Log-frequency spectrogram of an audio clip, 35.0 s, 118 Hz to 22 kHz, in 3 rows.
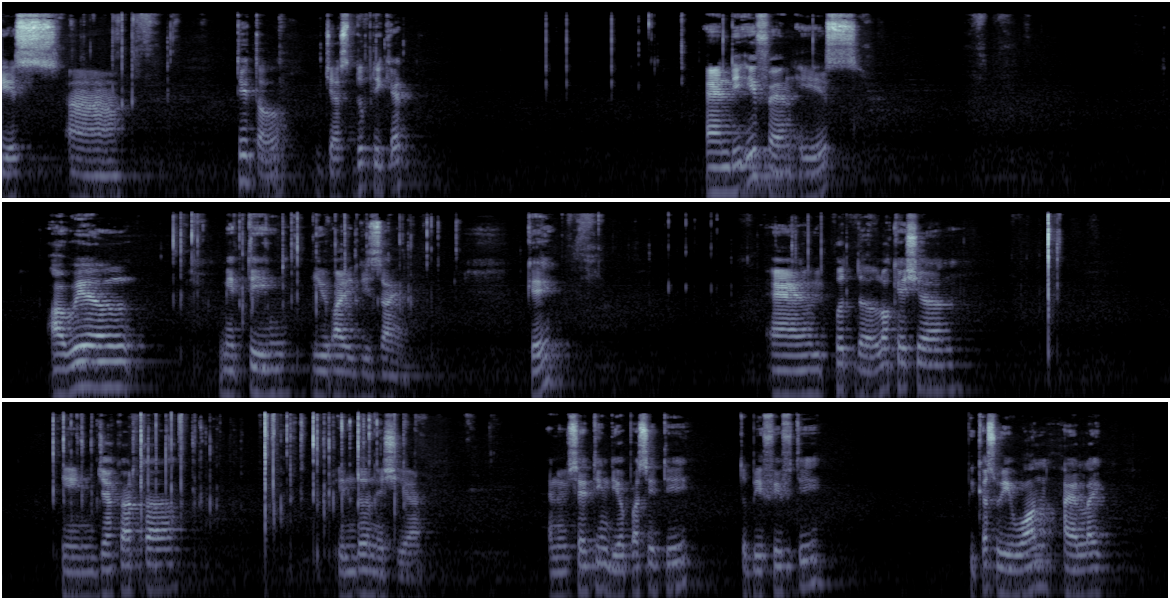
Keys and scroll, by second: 0.2 super+=, 2.5 super+d, 6.2 alt+Down, 6.7 alt+Down, 7.1 alt+Down, 15.9 ↺, 18.3 super+d, 26.8 ⟲.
